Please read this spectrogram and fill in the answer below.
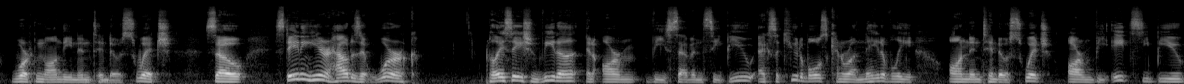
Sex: male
